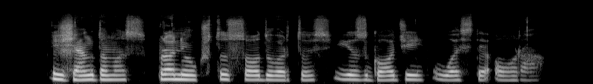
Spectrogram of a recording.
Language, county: Lithuanian, Kaunas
